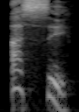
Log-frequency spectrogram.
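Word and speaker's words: assez: all right and then a a means enough okay a remember two vowels here a and then uh and then double s so it's really strong the s a a okay a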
